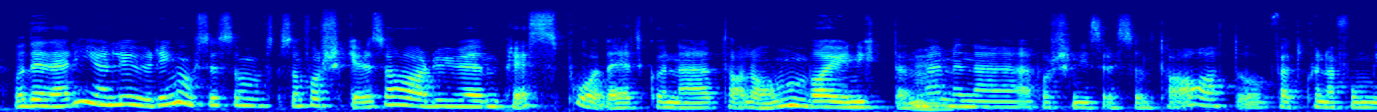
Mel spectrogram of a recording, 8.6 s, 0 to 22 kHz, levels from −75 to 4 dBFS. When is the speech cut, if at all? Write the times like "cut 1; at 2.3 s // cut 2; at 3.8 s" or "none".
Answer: cut 1; at 1.7 s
